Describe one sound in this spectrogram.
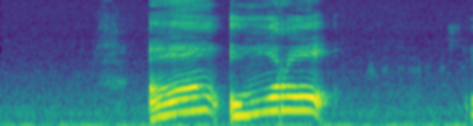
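A young woman speaks loudly and brightly close by.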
